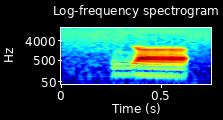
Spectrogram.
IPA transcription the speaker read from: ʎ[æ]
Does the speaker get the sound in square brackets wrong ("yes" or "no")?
no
